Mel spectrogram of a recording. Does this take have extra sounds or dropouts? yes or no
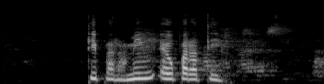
no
